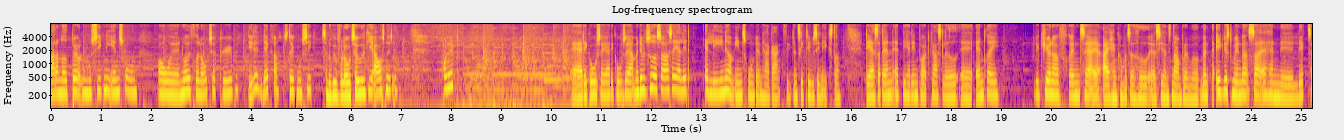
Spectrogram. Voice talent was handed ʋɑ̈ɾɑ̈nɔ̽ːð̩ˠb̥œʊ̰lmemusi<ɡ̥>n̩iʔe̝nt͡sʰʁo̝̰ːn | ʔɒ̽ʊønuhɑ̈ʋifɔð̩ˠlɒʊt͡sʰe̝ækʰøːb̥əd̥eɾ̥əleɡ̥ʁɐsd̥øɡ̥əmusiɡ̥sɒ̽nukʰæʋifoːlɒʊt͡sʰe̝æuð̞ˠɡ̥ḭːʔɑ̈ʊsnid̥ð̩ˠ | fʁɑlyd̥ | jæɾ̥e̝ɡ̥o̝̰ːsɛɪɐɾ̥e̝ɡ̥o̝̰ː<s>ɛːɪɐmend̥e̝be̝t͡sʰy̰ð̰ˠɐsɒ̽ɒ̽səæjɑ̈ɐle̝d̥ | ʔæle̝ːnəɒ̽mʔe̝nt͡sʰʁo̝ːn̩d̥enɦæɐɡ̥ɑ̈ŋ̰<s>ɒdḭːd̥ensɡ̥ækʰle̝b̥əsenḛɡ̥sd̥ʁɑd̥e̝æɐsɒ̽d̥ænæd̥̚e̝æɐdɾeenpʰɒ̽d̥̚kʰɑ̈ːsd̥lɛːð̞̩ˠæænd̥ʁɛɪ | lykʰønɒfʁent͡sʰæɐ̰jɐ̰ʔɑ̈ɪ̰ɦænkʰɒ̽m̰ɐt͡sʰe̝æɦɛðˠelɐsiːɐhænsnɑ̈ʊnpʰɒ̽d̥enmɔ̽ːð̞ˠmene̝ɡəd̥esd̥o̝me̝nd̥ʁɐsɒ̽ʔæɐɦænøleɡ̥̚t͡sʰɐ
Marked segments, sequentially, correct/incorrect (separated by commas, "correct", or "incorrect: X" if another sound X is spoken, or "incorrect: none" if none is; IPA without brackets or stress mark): correct, correct, incorrect: f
